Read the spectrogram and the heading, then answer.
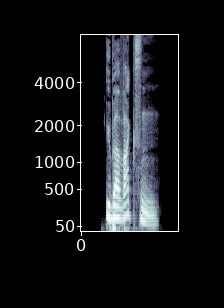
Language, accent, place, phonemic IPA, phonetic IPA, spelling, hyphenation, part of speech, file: German, Germany, Berlin, /yːbɐˈvaxsən/, [ʔyːbɐˈvaksn̩], überwachsen, über‧wach‧sen, verb / adjective, De-überwachsen.ogg
- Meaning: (verb) 1. to overgrow 2. past participle of überwachsen; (adjective) overgrown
